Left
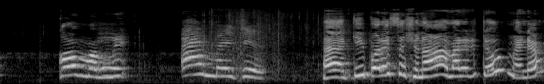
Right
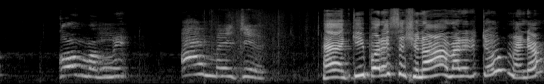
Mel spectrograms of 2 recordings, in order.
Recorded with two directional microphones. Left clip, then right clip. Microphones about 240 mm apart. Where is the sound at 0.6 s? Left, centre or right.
Right.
